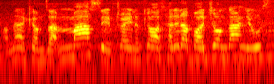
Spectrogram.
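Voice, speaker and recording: High-voiced man calling a motor race. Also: normal speed. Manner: excitable, exclamatory. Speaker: sim racing race commentator. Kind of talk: live play-by-play motorsport commentary. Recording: clear car engine noise behind. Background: racing car engines.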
